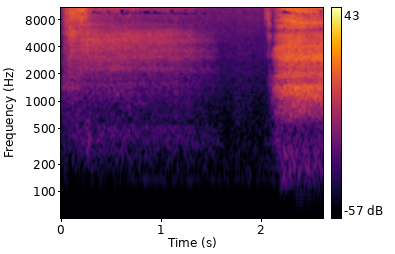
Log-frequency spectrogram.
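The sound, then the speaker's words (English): Breathing during a guided meditation: a long, soft airy breath that slowly fades, a brief near-silent pause, then a stronger, louder breath near the end, with no talking. “Breathe as you do.”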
